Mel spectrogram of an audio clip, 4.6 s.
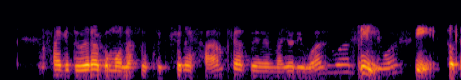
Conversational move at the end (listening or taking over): taking over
